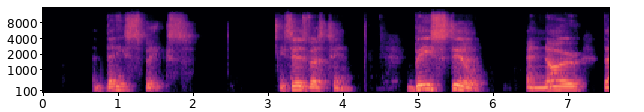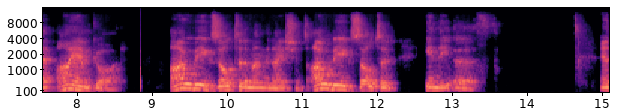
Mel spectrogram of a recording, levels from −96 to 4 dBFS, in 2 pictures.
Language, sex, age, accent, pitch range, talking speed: English, male, 30-49, Australian, 120-175 Hz, 125 wpm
